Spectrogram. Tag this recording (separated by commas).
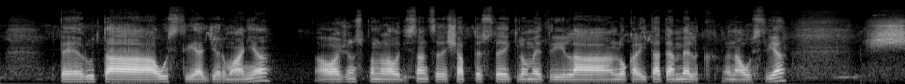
Bird, dove, Speech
